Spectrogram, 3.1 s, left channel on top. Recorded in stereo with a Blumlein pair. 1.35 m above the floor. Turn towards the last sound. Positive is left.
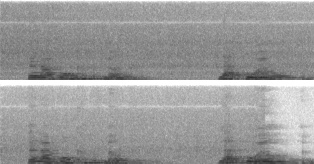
turn(degrees=0)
